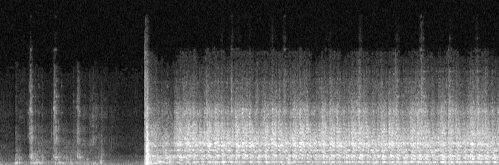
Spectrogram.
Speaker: So let's start it up first so you can hear it run and try and drive it up there. It doesn't run very well currently.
